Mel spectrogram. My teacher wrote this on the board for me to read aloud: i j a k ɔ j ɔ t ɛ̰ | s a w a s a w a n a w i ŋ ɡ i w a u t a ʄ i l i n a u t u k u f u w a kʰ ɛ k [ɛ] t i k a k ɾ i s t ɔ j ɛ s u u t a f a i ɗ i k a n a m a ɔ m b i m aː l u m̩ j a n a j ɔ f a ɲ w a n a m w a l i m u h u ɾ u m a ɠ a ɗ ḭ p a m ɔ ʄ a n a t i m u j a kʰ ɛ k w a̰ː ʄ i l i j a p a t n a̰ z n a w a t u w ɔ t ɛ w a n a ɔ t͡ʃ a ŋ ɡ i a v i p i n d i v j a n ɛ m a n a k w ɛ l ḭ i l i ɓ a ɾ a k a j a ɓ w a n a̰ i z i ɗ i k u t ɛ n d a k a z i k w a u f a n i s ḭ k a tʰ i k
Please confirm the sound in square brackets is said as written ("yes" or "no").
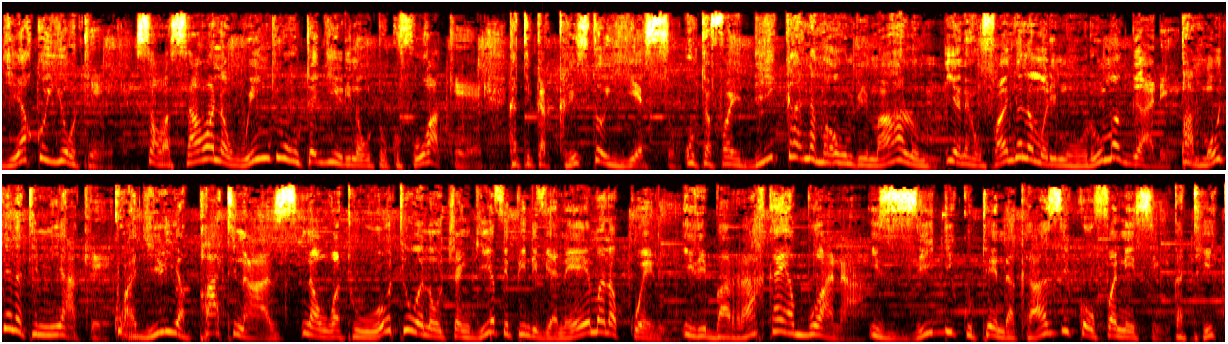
no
